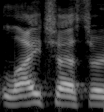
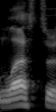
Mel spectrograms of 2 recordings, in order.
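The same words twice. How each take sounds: First: The name is said with three syllables. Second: The name is said with two syllables. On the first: This is how the other host says it. The speaker calls it wrong. "as you would call them" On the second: This is how everyone else says it. The speaker calls it right. "as the rest of us in the world call them"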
